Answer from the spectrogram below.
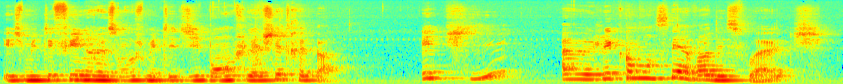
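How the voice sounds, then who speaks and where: Speaking at normal speed in a slightly mellow, medium-pitched voice, a young woman from France gives a casual makeup review to camera. She is a nervous first-timer, chatty and full of fillers, and the camera mic picks up room echo and a slight hiss.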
